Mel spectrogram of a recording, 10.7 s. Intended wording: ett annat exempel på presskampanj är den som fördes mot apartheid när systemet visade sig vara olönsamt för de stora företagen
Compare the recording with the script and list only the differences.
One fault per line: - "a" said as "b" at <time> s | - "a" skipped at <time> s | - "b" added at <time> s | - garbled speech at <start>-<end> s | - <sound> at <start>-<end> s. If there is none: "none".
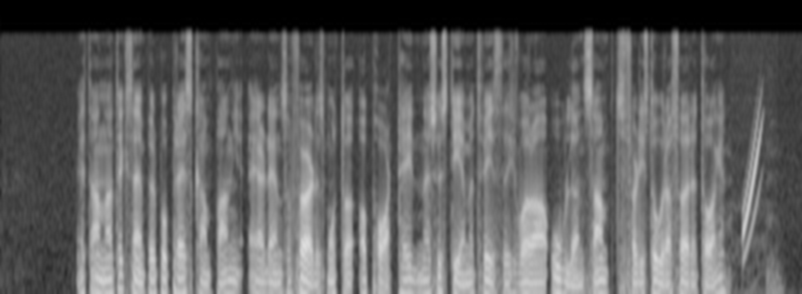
- chirp at 9.9-10.2 s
